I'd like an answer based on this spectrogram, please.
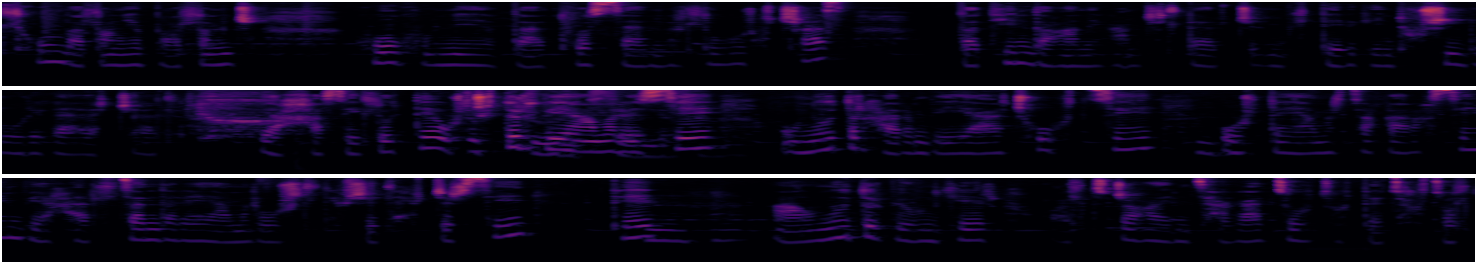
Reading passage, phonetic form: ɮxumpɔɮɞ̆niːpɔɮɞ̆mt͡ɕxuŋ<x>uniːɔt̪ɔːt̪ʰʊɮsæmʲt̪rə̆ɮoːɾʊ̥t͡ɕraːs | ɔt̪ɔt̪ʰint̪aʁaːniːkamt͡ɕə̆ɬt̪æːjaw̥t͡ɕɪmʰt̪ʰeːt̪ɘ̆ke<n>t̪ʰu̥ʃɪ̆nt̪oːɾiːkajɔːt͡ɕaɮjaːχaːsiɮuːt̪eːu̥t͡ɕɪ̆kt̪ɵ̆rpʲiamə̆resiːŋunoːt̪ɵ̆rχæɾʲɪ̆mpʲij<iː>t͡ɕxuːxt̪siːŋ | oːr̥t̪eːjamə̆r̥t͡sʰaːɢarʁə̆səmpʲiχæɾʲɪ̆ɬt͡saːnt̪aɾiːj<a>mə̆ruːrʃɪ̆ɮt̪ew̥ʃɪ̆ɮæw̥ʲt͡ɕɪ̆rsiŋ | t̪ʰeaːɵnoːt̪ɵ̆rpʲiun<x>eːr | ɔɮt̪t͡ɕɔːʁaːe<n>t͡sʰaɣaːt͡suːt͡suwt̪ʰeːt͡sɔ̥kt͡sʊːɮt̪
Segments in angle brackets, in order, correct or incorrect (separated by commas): correct, correct, incorrect, correct, correct, correct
